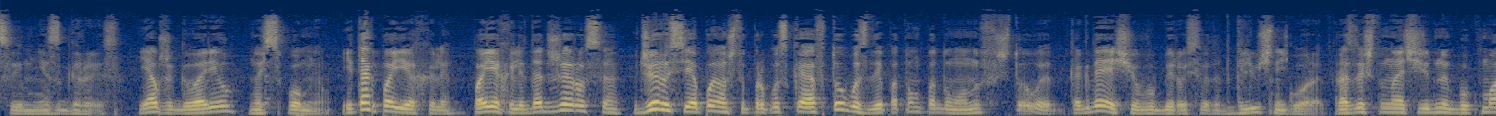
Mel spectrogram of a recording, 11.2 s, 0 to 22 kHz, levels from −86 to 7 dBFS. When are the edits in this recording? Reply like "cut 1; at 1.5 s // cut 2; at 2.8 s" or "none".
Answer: cut 1; at 1.2 s // cut 2; at 2.0 s // cut 3; at 2.8 s // cut 4; at 9.6 s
